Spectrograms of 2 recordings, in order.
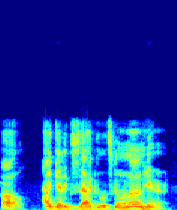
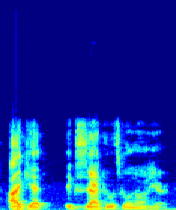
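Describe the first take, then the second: First: Louder, higher dawning insight; acted realization. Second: Slow, measured restatement; deliberate realization. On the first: Talker voicing a viewer's thought, loud sudden realization. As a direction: exclaim it like a sudden discovery. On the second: Acted. Talker repeating the viewer's thought, slow and deliberate. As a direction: spell it out slowly and knowingly. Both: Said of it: "you could just say to yourself".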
